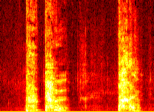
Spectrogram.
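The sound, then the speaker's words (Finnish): Three sharp, throaty coughs performed by a person: two close together, then a short pause and a third. Loud, rough and breathy, with no talk around them. “Oli yskä”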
